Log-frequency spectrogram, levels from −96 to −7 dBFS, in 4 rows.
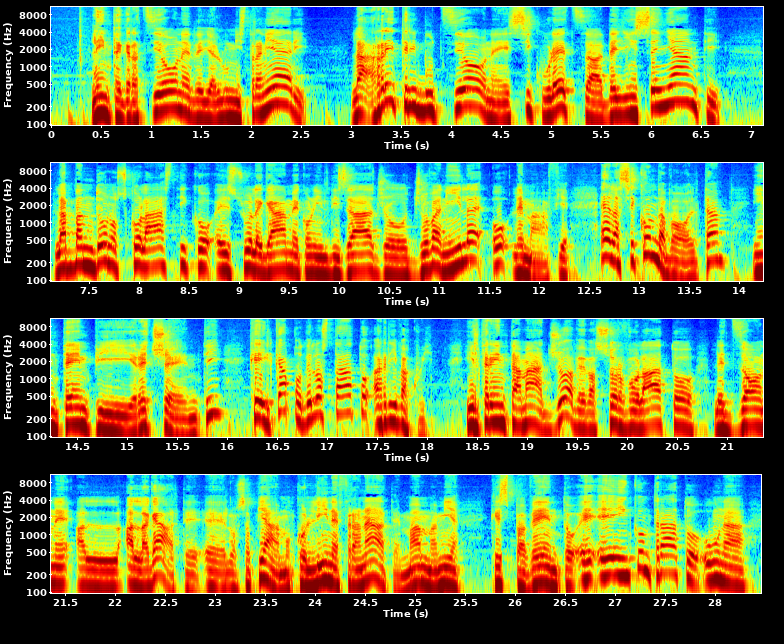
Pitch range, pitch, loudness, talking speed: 125-180 Hz, 145 Hz, -12 LUFS, 125 wpm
